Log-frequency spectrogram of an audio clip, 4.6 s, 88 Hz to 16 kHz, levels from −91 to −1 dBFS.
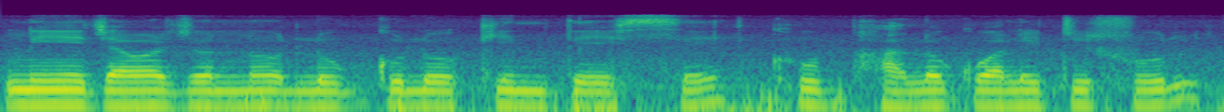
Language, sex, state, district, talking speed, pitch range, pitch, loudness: Bengali, male, Tripura, West Tripura, 130 wpm, 115-125 Hz, 120 Hz, -16 LUFS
